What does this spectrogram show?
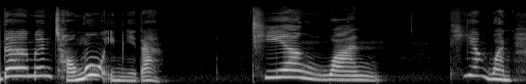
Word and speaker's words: เที่ยงวัน: เที่ยงวัน 티양완. 그런데 괄호에 완이 들어가 있죠. 그래서 일반적으로 태국 분들은 이 괄호를 생략해서요. 그냥 티양이라고만 발음을 해주십니다.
